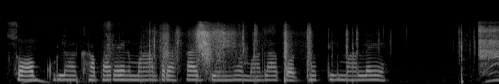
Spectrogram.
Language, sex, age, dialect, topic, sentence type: Bengali, female, 18-24, Jharkhandi, agriculture, statement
